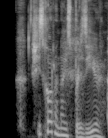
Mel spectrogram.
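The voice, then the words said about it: Put-on Irish accent. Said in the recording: “I'm such shit at Irish accents, so I'm going to let you do that one. It was beautiful, though. ... I thought it was very good, too. I thought it was pretty nice.”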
